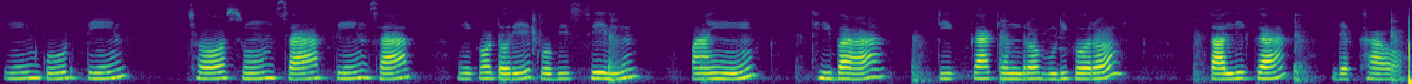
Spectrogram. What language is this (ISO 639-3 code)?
ori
